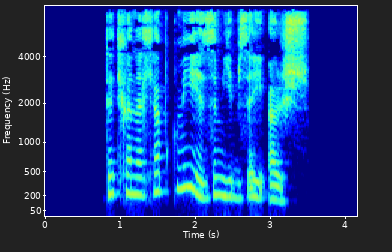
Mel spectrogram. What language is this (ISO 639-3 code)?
kbd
